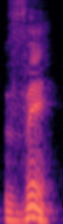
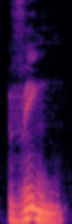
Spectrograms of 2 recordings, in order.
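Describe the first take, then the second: First: The vowel is a nasal 'e' sound. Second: The vowel is an English 'in' sound. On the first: The speaker calls it right. "in French, it has an E sound" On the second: The speaker calls it wrong. "I N has an E plus N sound, which is in"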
